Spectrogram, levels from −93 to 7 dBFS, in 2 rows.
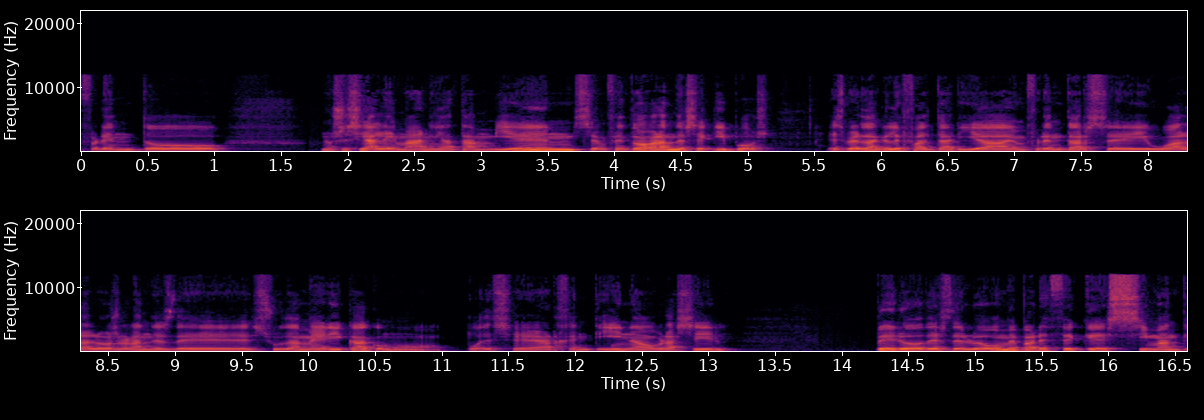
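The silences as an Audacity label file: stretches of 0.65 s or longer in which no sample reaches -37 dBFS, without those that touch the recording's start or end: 1.030000	1.820000	silence
13.100000	14.280000	silence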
